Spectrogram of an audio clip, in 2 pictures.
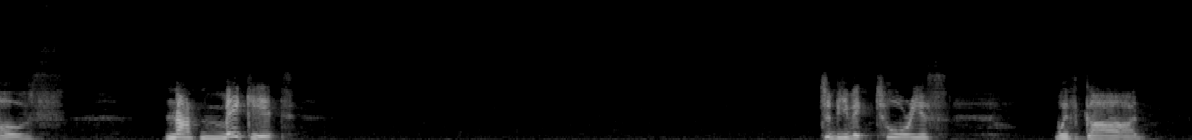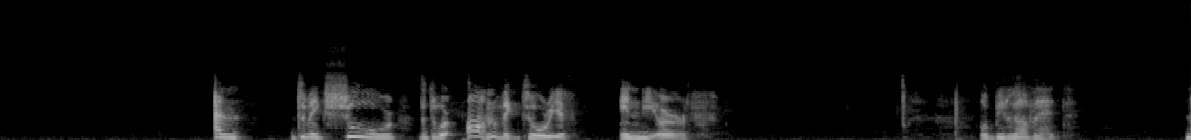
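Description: A middle-aged woman speaks close to the microphone with pauses, calm and expressive.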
